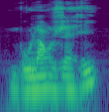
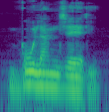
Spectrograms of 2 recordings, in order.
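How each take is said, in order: First: The stress is on the last syllable. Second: The stress is on the second-to-last syllable. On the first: The speaker calls it right. "avec l'accent dans la dernière syllabe" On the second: The speaker calls it wrong. "avec l'accent dans l'avant-dernière syllabe"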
